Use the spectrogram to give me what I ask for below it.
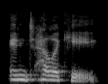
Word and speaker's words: entelechy: I still probably pronounce it. Entelechy. What is it again? Entelechy. Entelechy, right? Okay, entelechy.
